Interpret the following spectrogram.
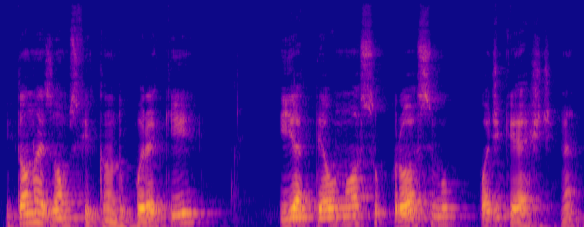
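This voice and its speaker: Speaking in an unhurried, mellow, medium-pitched voice with lively intonation, a man teaches guitar step by step with patience. He sings brief lines to show each change of chord. The room sounds spacious, and acoustic guitar plays beneath his words.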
